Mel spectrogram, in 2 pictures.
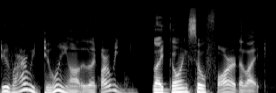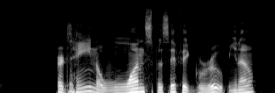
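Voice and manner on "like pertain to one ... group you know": normal talking voice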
